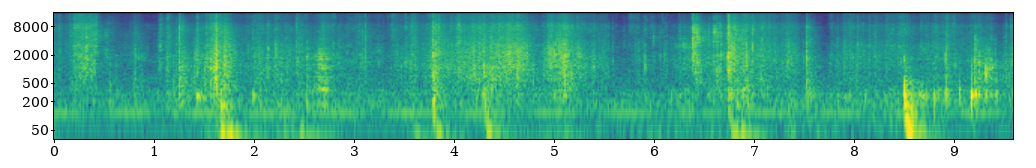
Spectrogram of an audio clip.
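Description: Packaging wrap crinkling and rustling in irregular bursts as a new handbag and its strap are unwrapped, with a few sharp clicks.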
